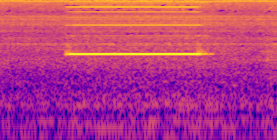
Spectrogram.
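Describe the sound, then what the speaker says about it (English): A single electronic beep from a microwave oven switching on rings out for about a second over a quiet room hum, clear and steady in pitch. "what you're gonna hear in the background is a little beep. That's my microwave coming on"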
